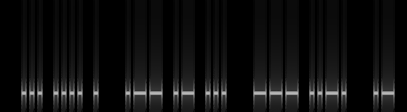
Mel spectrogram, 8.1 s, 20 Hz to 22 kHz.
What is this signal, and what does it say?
Morse code, heard as a keyed tone, about 16 wpm, 700 Hz. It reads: SHE WAS OF A
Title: Sentences from Top 1000 Words - Review Part 2 - 15wpm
